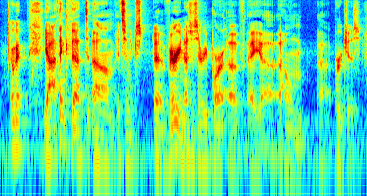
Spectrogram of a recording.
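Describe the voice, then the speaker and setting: Noticeable background noise accompanies the recording. Over it, a man talks at a fairly slow speed. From South America. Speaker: home inspector. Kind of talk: casual chat.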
